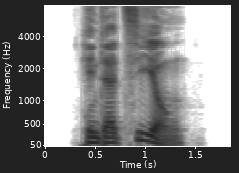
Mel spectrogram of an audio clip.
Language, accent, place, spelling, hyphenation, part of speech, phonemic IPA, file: German, Germany, Berlin, Hinterziehung, Hin‧ter‧zie‧hung, noun, /ˌhɪntɐˈt͡siːʊŋ/, De-Hinterziehung.ogg
- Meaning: evasion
